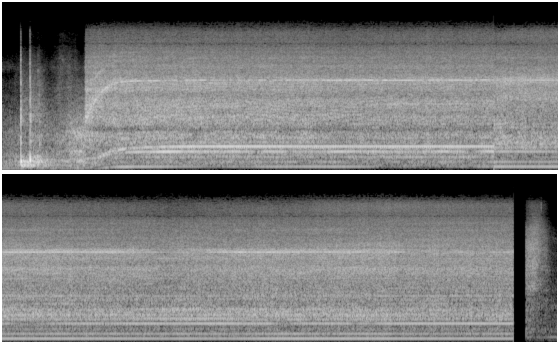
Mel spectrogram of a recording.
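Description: A few clicks as a sanding disc is pressed onto the pad, then a Festool Rotex random-orbital sander spins up and runs steadily, sanding an oak stair tread. The sound stops abruptly near the end.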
